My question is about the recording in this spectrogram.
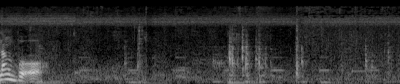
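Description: Spatula working a thin egg omelette in a nonstick frying pan, with a few light clicks and scrapes against the pan over a faint sizzle of the egg cooking.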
